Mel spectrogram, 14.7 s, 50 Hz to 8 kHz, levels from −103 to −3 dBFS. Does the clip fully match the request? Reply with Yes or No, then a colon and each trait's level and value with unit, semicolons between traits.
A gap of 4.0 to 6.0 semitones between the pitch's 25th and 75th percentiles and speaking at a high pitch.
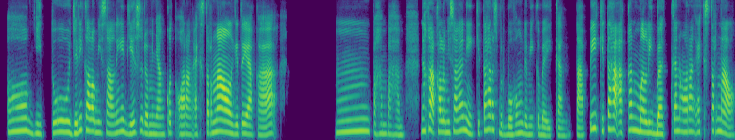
Yes: average, 4.6 semitones; high, 210 Hz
